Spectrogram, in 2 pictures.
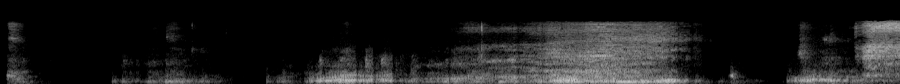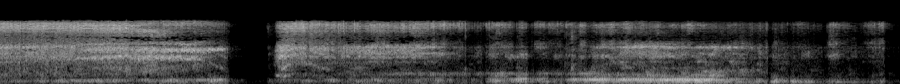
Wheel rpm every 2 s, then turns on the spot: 0, 0, 0, 0, 50, 130, 70, 70, 70.
none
